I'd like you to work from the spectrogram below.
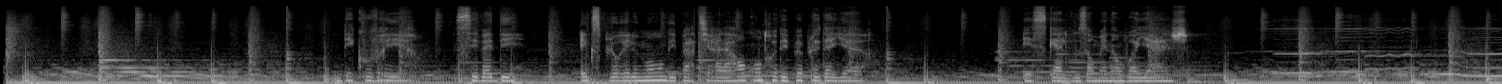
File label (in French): Spot TV, voix; Spot TV Escales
